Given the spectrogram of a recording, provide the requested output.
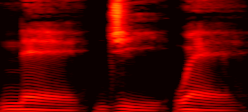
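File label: "nejiwe", concatenated syllables; Affixing experiment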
